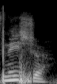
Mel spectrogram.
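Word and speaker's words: Nietzsche: pronounce that nich right Nish Nisha no it's Nisha that's how you sp pronounce that yeah that's how you pronounce I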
